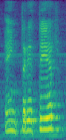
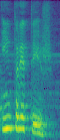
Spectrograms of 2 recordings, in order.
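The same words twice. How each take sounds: First: The first vowel is pronounced as E. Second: The first vowel is pronounced as I. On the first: "em vez da pessoa falar entreter" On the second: "colocando esse I"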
